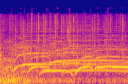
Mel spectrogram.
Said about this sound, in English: First of all, why are people cheering like that? People are cheering like they just said you can take two bags of chips instead of one.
